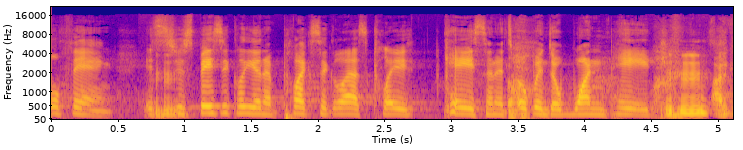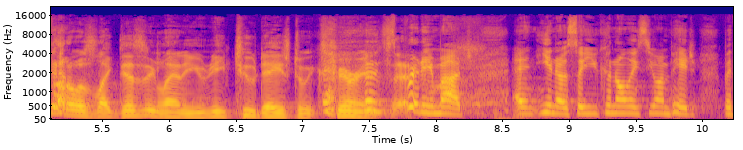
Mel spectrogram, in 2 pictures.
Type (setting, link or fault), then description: setting, busy venue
